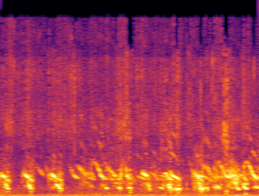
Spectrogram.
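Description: Meat chickens in a chicken tractor cluck busily and close by, a dense overlapping chatter of short calls from several birds without pause.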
